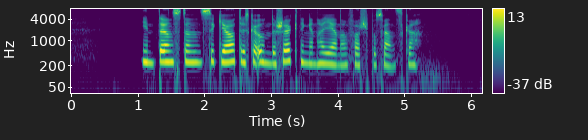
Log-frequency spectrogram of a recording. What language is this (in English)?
Swedish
